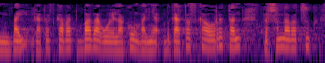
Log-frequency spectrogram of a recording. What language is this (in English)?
Basque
